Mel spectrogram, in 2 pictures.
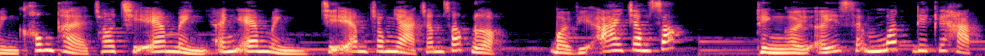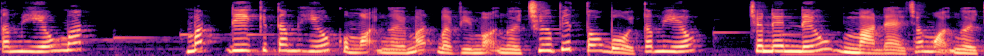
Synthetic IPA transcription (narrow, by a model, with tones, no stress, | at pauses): ï˨˩ŋ̟xə˧wŋ͡mt̪ʰe˧˩t͡ɕɔ˧t͡ɕḭ˧˨ʔɛ˧mːï˨˩ŋ̟ʔa˧jŋ̟ʔɛ˧mːï˨˩ŋ̟t͡ɕḭ˧˨ʔɛ˧mt͡ɕɔ˧wŋ͡mɲaː˨˩t͡ɕaː˧msk͡p̚ɗɨ˨˩ək̚ | ɓəː˧˩jvi˨˩ʔaː˧jt͡ɕaː˧msɔ˦˥k͡p̚t̪ʰi˨˩ŋɨ˨˩əjʔə˨˦jsɛ̰˧˥mə˦˥t̚ɗi˧kaː˨˦jhaː˨˩t̚t̪ə˧mhi˨˦əwmə˦˥t̚ | mə˦˥t̚ɗi˧kaː˨˦jt̪ə˧mɦi˨˦əwku˧˩əmɔ̰˧˨jŋɨ˨˩əjmə˦˥t̚ɓəː˧˩jvi˨˩mɔ̰˧˨jŋɨ˨˩əjt͡ɕɨ˧əɓi˦˥ət̚t̪o˧ɓo˨˩jt̪ə˧mhi˨˦əwt͡ɕɔ˧ne˧nːe˨˦wmaː˨˩ɗe˧˩t͡ɕɔ˧mɔ̰˧˨jŋɨ˨˩əj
